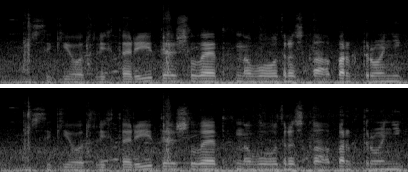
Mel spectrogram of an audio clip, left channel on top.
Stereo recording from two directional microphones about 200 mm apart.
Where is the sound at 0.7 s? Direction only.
10° right (ahead or behind).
